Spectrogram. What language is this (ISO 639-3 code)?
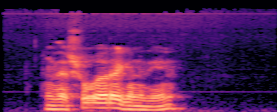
kab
